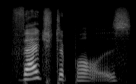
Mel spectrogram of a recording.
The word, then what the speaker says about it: vegetables: restaurant vegetables vegetables okay so it's like veg to balls vegetables vegetable bath turbos yes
